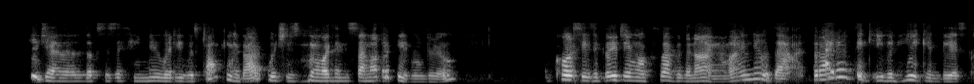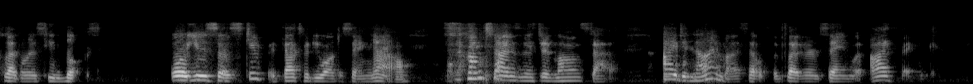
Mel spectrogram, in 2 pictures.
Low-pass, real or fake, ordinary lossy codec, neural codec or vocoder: 7.2 kHz; fake; Opus, 24 kbps; codec, 32 kHz, 1.9 kbps, SNAC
